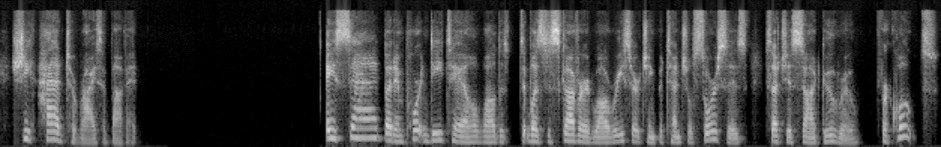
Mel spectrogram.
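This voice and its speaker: A middle-aged woman narrating her own memoir as an audiobook, expressive and conversational, with wry asides. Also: very deep voice. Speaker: author reading own book.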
